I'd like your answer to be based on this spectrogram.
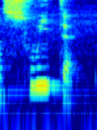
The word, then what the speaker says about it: sweat: Mais la majorité des Français disent un sweet ou un sweatshirt. Donc on, ne prononce, on prononce mal hein, le mot anglais qui est sweat, sweatshirt. Nous on dit un sweat, un sweat ou un sweatshirt. voilà. Donc si vous voulez prononcer à la française, vous direz un sweat.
